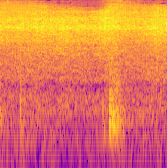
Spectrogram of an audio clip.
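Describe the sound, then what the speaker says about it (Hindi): Lentils frying in oil over a medium flame, a steady broad sizzle with a couple of brief stirring scrapes, close and continuous with no talking. "दाल को मीडियम फ्लेम पे मैं इसको पका रही हूँ"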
